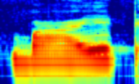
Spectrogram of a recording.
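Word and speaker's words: bite: है बी आई टीई तो बी आई टीई को पढ़ेंगे हम बाइट इसको हम बेटे नहीं पढ़ेंगे क्या पढ़ते हैं हम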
